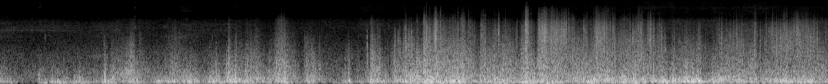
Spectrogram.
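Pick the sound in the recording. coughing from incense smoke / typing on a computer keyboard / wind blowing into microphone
wind blowing into microphone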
